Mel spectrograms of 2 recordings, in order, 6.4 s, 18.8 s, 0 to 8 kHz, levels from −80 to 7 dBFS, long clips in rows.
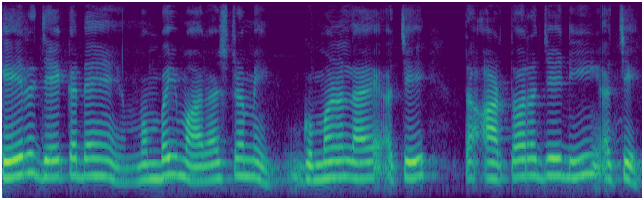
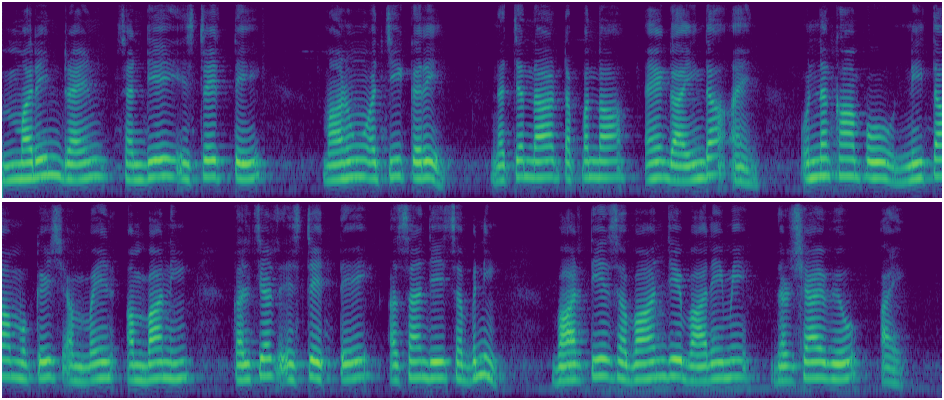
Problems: constant background noise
